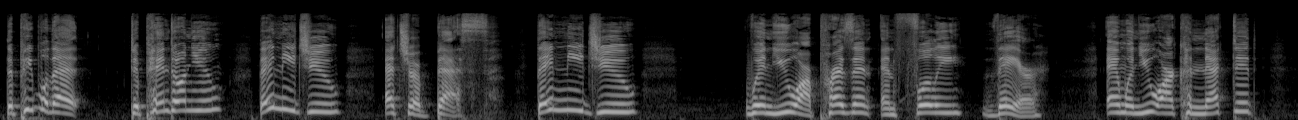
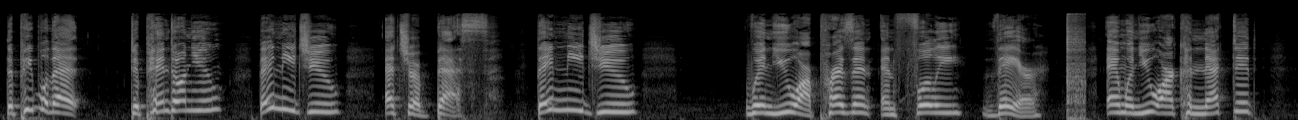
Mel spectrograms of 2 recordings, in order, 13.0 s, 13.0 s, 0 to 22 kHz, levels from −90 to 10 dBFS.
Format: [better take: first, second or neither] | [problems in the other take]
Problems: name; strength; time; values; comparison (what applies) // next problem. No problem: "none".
first | keyboard typing; noticeable; at 11 s; peak 9 dB below the speech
